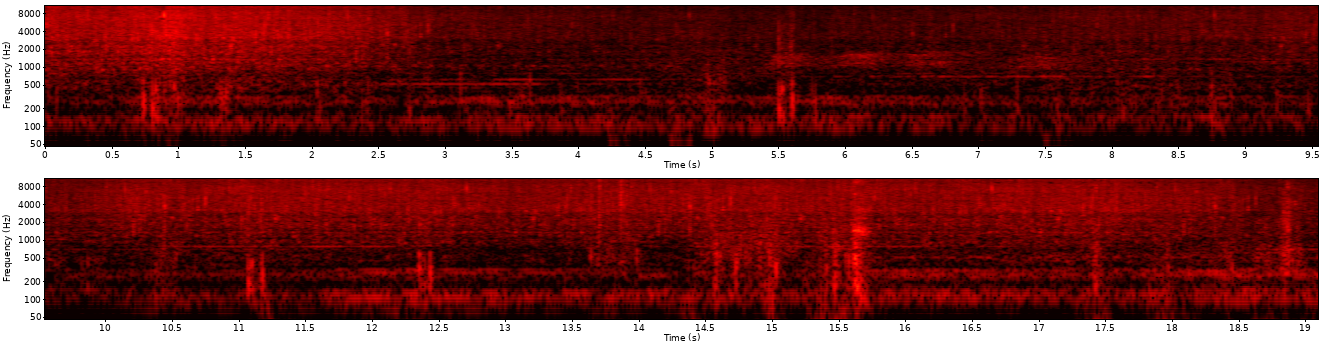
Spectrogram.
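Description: Footsteps tread on hard ground.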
